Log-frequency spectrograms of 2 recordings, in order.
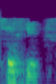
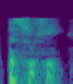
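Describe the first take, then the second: First: The initial p sound is not pronounced. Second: A short p sound is pronounced at the start. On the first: The speaker calls it wrong. "不是suhi" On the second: The speaker calls it right. "是pasuhi 啊，它也有一个po"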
